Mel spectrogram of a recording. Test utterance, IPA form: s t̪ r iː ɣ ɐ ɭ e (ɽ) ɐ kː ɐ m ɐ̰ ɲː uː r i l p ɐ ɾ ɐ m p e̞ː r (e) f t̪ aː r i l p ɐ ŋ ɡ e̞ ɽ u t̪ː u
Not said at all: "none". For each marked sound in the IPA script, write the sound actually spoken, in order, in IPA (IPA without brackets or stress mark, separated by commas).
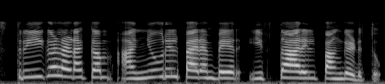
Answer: ɽ, i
